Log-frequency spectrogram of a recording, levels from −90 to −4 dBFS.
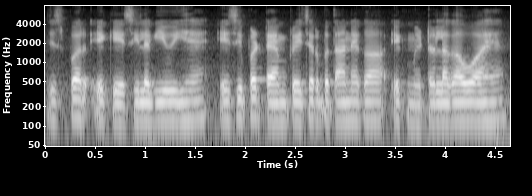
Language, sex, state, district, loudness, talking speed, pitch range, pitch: Hindi, male, Uttar Pradesh, Shamli, -19 LUFS, 220 wpm, 120-125 Hz, 120 Hz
